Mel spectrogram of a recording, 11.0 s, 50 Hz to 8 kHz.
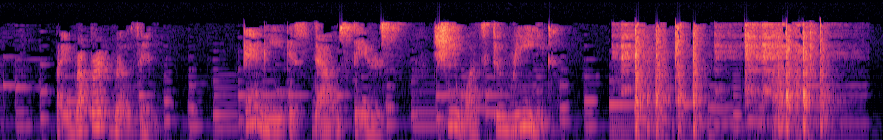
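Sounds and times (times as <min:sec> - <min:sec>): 
speech: 0:00.8 - 0:02.0, 0:03.0 - 0:07.0
drum banging: 0:07.7 - 0:10.5
sustained musical tones: 0:07.7 - 0:10.8.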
